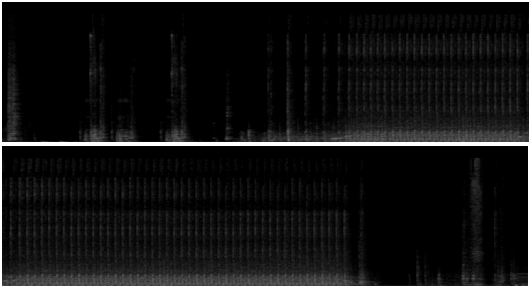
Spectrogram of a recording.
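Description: A sewing machine joins small fabric pieces of a patchwork farm chicken, humming steadily at close range for about eight seconds. Quieter handling clicks and rustles come before and after the run.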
